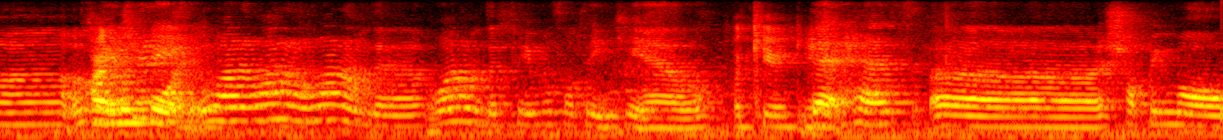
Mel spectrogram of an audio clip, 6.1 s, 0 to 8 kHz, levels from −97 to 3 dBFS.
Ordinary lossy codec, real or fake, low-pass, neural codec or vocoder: none; real; none; none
